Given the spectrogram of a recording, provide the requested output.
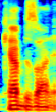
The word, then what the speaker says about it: Cabazon: I keep saying it wrong. Okay, it's Kabazon S.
